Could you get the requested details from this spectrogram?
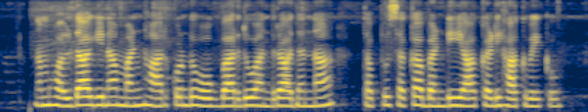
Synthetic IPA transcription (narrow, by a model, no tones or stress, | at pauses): nɐmːɐɦɔld̪aːɡinɐmɐnːɦaːɾko̞ɳɖuɦo̞ːɡbaːɾɐd̪uɐnd̪ɐɾeɐd̪ɐnːɐt̪ɐpːusɐkɐbɐɳɖijaːkɐɽiɦaːkɐbe̞ːku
